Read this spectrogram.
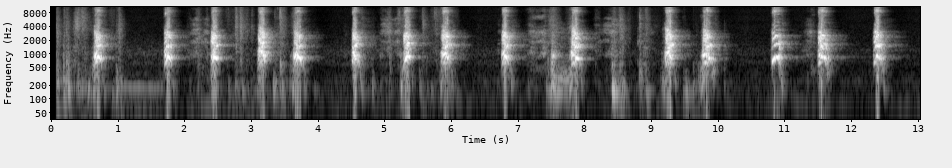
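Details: Border Collie barking at its own reflection in a mirror, indoors: a long run of about seventeen sharp, loud barks, evenly spaced under a second apart, with a brief low rumble between the early ones.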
